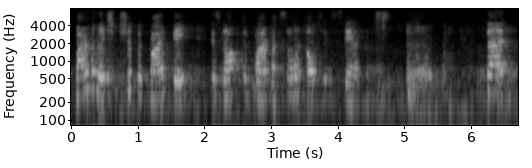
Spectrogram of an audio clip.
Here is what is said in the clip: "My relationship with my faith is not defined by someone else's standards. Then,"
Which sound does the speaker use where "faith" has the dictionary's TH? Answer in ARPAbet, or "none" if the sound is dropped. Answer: TH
